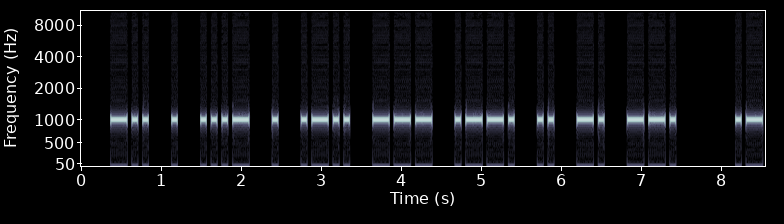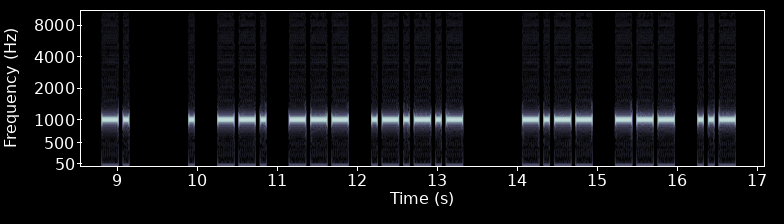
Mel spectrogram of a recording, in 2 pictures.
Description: Morse code, heard as a keyed tone, about 18 wpm, spaced as for 15 wpm, 1000 Hz. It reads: DEVELOPING AN EGO. YOU
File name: qotdfiles / 15wpm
